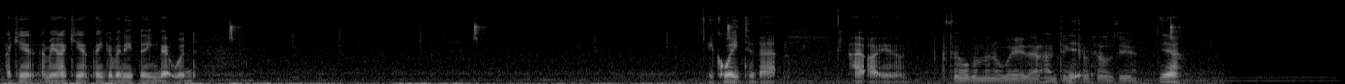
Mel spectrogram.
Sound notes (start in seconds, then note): 9.1 stuttering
